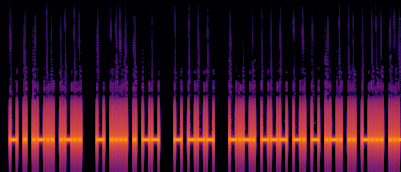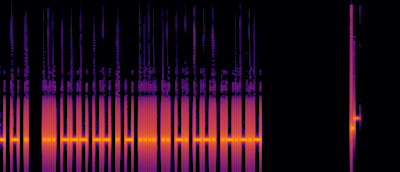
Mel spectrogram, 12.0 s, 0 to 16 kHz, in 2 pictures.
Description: Morse code, heard as a keyed tone, about 34 wpm, 700 Hz. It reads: TELL THEM TO CONTRIBUTE SOMETHING.
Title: Sentences from Top 1400 Words 35wpm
